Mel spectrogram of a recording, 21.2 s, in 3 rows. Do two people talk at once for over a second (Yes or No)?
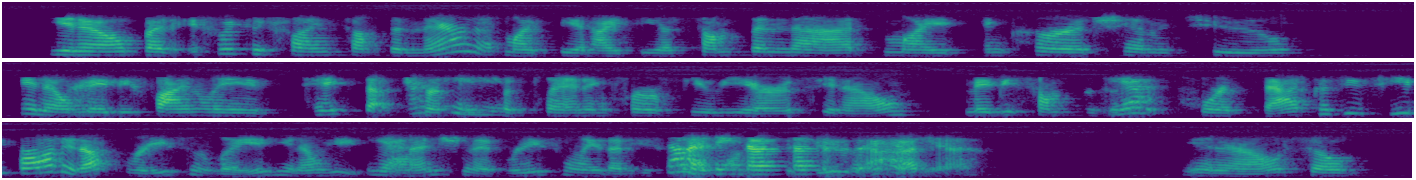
Yes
